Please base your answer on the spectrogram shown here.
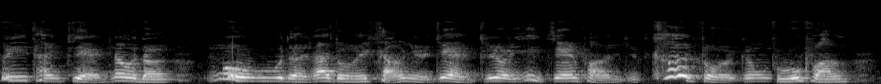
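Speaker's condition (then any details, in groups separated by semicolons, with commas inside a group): Cerebral palsy; walks, has played basketball, earns a living with keyboard and mouse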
